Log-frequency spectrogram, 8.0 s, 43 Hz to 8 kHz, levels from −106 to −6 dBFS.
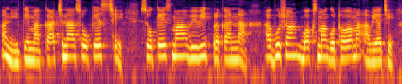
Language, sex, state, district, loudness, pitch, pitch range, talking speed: Gujarati, female, Gujarat, Valsad, -13 LUFS, 220 Hz, 195-235 Hz, 110 wpm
